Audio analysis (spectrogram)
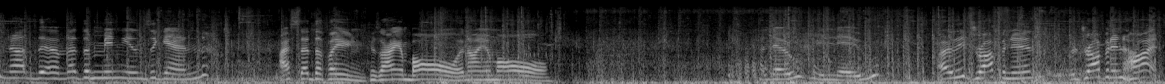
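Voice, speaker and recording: A young adult woman with a Midwestern American accent, chatting playfully while streaming a game, often repeating phrases in a sing-song way. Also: a little high. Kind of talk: casual gameplay streaming chat. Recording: loud game noise underneath.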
